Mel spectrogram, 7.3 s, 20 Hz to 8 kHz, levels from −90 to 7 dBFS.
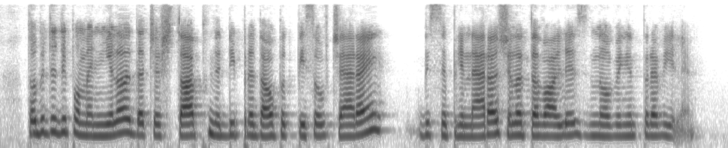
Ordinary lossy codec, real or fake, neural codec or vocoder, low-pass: none; fake; codec, 16 kHz, 1.1 kbps, Voila-Tokenizer; none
